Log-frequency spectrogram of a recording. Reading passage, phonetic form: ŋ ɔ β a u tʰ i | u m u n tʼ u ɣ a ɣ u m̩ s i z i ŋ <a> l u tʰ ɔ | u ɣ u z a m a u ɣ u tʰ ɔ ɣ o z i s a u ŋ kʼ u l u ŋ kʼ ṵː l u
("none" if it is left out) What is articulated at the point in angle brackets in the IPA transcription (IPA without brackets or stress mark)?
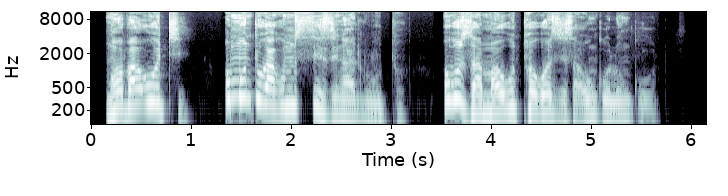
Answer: a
